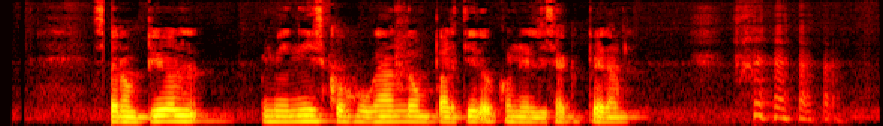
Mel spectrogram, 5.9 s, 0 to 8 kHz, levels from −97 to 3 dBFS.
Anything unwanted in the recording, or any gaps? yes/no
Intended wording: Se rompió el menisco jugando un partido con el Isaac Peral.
yes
